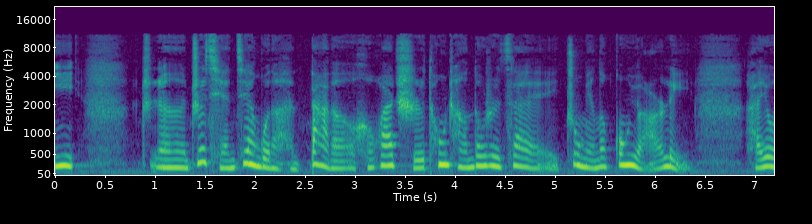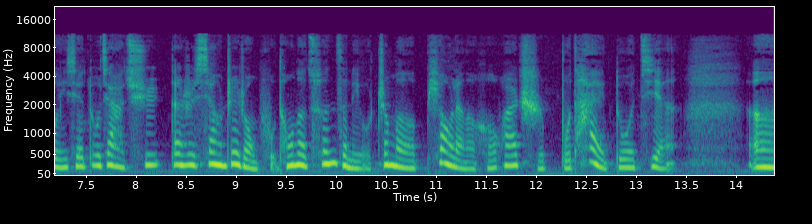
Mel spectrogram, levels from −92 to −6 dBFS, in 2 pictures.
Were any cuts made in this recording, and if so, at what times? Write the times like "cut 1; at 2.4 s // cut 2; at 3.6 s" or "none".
none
